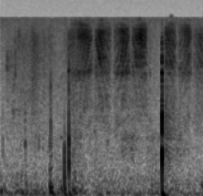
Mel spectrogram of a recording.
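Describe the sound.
Faint scratching of a pen writing a name by hand on paper, quiet rubbing strokes with a few sharper ticks as the letters are formed.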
